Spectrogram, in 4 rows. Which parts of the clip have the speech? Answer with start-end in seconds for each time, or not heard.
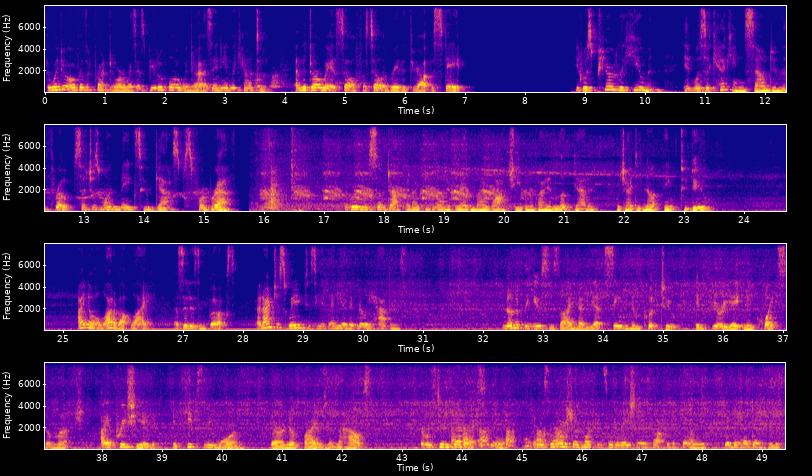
0.0-7.0, 8.8-15.4, 17.3-23.5, 25.2-30.7, 32.3-42.5, 43.3-49.3.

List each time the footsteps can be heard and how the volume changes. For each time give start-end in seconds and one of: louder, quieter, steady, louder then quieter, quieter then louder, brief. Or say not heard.
not heard.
